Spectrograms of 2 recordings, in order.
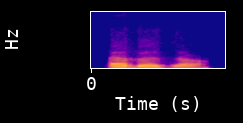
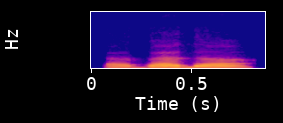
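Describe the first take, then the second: First: The stress is on the first syllable. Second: The stress is on the middle syllable. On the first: It is one word meaning eternally. The speaker calls it right. "en mettant un nabr sur harakat al-hamza" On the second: The word is split into two words. The speaker calls it wrong. "En plaçant un nabr sur harakat al-ba"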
